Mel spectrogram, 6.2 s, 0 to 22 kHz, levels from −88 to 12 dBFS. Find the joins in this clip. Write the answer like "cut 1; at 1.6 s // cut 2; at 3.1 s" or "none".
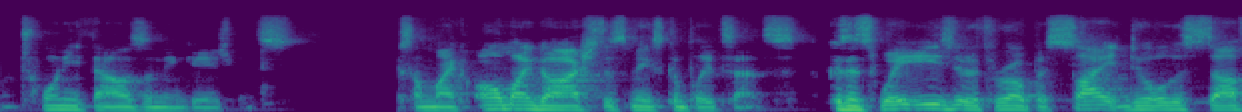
cut 1; at 2.0 s // cut 2; at 4.1 s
